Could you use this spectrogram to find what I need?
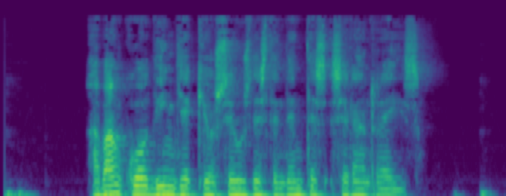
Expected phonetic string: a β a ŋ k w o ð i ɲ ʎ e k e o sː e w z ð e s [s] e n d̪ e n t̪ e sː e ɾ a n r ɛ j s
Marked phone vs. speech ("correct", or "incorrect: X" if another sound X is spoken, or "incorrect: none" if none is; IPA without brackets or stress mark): incorrect: θ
